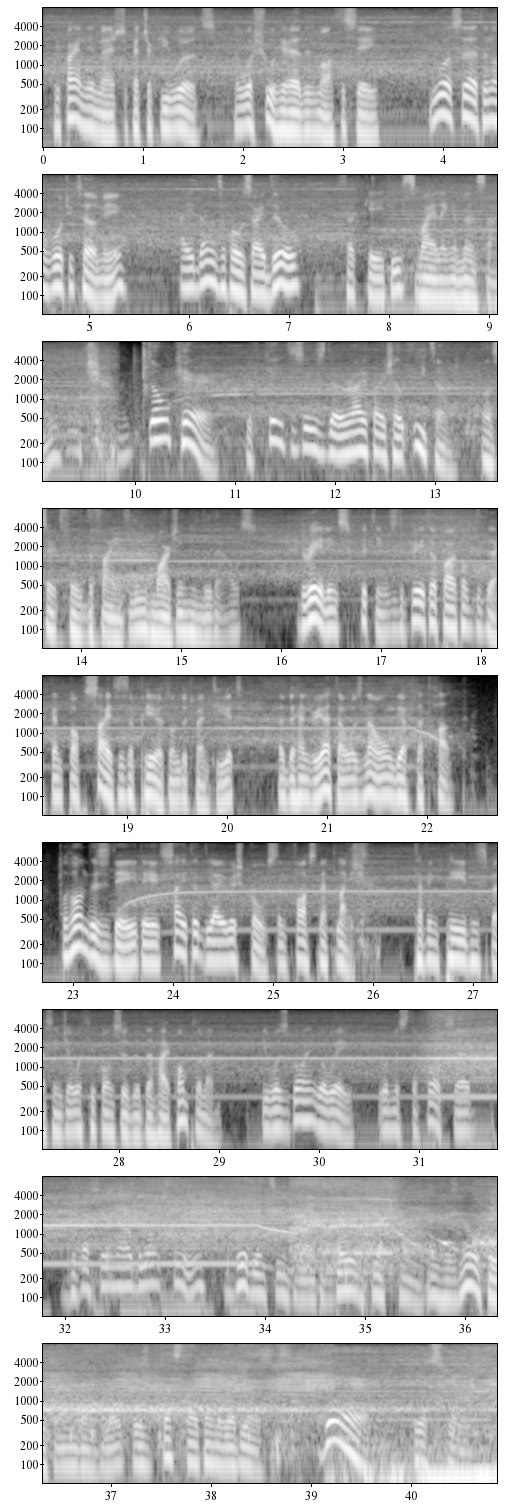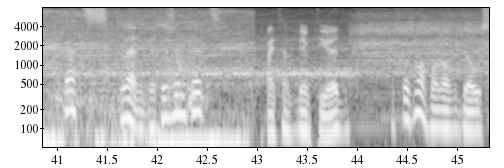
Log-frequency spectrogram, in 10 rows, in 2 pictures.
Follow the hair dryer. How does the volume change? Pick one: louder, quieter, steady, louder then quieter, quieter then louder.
louder.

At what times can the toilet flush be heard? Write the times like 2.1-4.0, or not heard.
40.2-42.5.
